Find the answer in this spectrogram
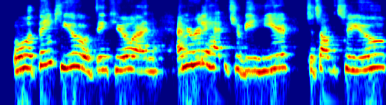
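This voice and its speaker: Speaking with a Portuguese accent, a woman uses a high pitch. Her pace is fairly slow. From Brazil. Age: 20s. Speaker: MMA fighter. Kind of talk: interview. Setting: video call. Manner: cheerful, animated; halting non-native English.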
